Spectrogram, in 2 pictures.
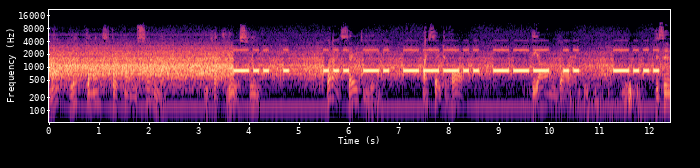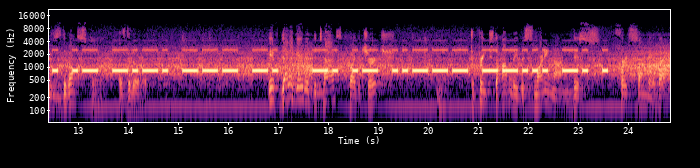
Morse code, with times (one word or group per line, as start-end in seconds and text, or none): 3.7-4.8 DE
5.5-10.6 SN8OI
11.3-17.0 BEACON
17.7-23.6 NA27NE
